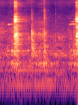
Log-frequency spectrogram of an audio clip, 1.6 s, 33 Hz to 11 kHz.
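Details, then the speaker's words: Lister LD1 diesel turned over clockwise by hand with the decompression lever lifted: four crisp metallic clicks in two seconds as the injection pump delivers fuel in time with injection timing; normal injection pump clicking, showing the cranking direction is correct. "มันจะมีเสียงดังแชะๆะๆะคือเสียงฉีดน้ำมันของปั๊มตามจังหวะว่าองศาการจุดระเบิดนะครับถ้ามีเสียงแชะๆๆเกิดขึ้นแสดงว่าเรามาถูกทางแล้ว"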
